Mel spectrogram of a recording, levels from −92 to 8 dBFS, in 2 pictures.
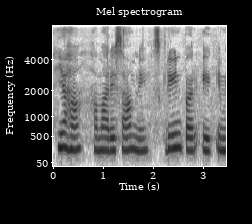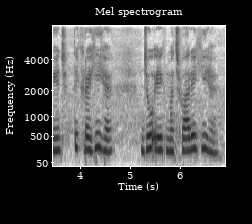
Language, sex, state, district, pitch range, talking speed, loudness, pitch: Hindi, female, Bihar, Kishanganj, 230-255 Hz, 130 wpm, -14 LUFS, 240 Hz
